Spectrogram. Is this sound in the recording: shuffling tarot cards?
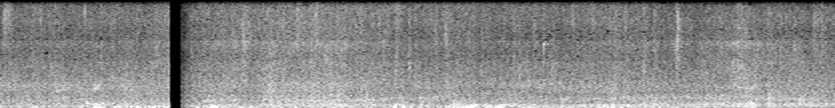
no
